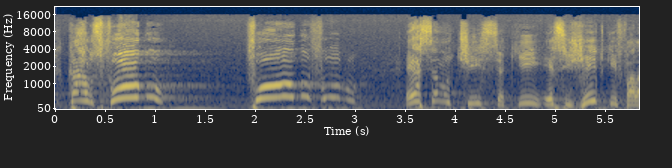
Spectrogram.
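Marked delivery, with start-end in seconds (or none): 0.1-3.0 much higher and louder, slow, alarmed; urgent shout. Retold or imitated. Friend phoning Carlos that his house is burning, frantic shouting. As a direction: yell the warning like the house is burning. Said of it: "O cara vai ligar e falar assim".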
